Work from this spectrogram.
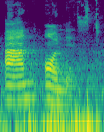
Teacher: H in the beginning of honest is silent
